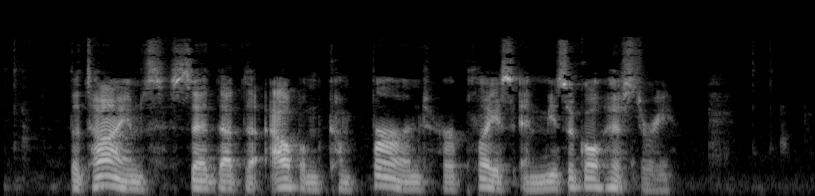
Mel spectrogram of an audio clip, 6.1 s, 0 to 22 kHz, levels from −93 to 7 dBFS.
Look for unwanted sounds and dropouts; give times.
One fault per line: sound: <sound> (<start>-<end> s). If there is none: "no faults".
no faults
